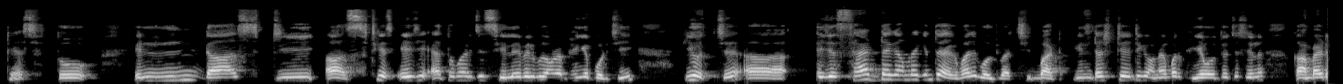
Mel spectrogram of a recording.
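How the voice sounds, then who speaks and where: Bengali male teacher, high voice, repeats himself, keeps checking the class follows. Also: fast, mellow. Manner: repetitive, checks understanding often, asks and answers own questions. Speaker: English teacher. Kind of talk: classroom grammar lesson.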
